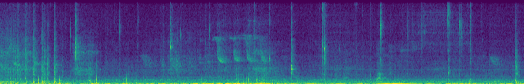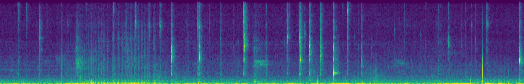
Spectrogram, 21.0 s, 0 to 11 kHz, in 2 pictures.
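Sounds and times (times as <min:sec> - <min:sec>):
pet water fountain hum: 0:00.0 - 0:20.9
light clicks and ticks: 0:05.0 - 0:06.6, 0:10.3 - 0:20.9.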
